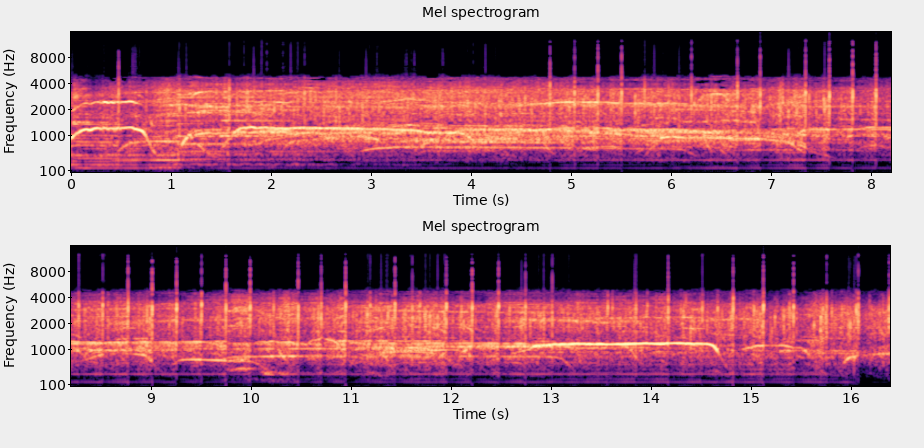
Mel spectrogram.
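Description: A concert crowd in a large hall cheering, whooping and clapping as a song ends, over a steady low chord the band holds until near the end.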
